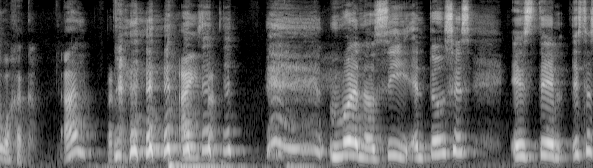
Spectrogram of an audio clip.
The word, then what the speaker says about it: Oaxaca: méxico de oaxaca verdad de oaxaca se pronuncia oaxaca bueno si entonces éste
